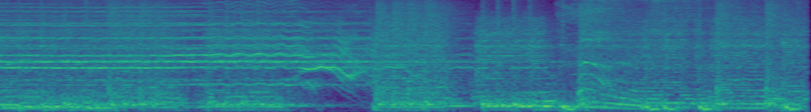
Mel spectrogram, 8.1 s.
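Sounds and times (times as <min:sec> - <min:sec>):
rock song on the radio: 0:00.0 - 0:08.1.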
